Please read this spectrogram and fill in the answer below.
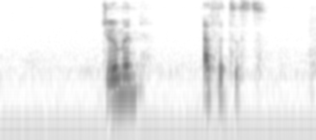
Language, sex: English, male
